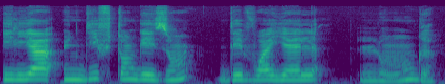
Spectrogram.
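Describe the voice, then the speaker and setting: A woman's voice: a little high, slow pace, a little mellow. A woman reading an informational presentation aloud, carefully and with the odd hesitant aside. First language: not Quebec French.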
